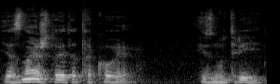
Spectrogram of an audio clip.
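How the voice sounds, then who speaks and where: A man with a plain, everyday voice talks at a moderate pace, his pitch fairly low with ordinary variation. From Dagestan, Russia. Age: young. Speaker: head of a local society for the blind, lawyer. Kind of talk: radio interview.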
